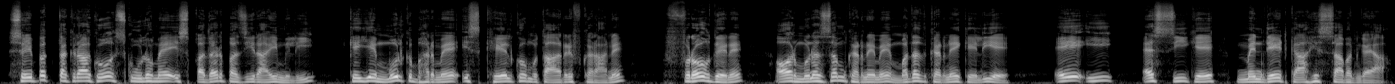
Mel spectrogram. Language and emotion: Urdu, neutral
